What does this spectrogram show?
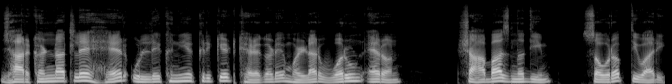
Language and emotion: Goan Konkani, neutral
